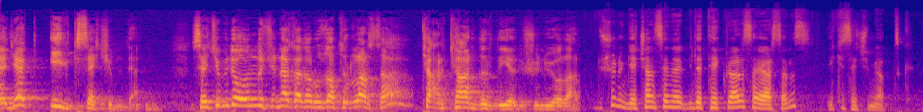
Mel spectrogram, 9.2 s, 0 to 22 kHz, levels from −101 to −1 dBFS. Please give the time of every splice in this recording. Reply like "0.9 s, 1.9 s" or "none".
5.8 s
